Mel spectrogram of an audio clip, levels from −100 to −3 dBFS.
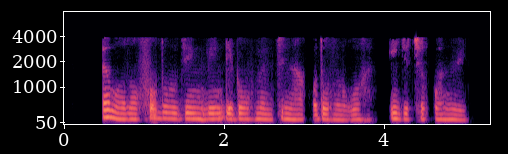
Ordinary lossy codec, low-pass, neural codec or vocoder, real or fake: AAC, 16 kbps; 7.2 kHz; codec, 16 kHz in and 24 kHz out, 0.9 kbps, LongCat-Audio-Codec, fine tuned four codebook decoder; fake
